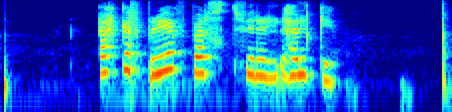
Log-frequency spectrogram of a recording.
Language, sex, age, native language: Icelandic, male, 8, Icelandic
